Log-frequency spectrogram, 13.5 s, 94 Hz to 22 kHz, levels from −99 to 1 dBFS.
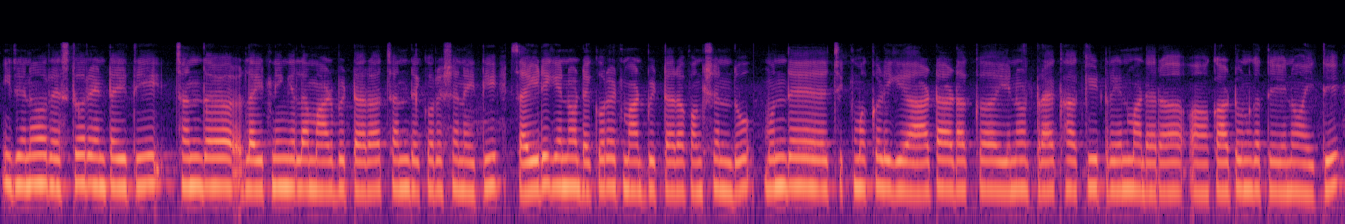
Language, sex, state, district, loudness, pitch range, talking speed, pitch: Kannada, female, Karnataka, Dharwad, -27 LUFS, 215-235 Hz, 145 wpm, 225 Hz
